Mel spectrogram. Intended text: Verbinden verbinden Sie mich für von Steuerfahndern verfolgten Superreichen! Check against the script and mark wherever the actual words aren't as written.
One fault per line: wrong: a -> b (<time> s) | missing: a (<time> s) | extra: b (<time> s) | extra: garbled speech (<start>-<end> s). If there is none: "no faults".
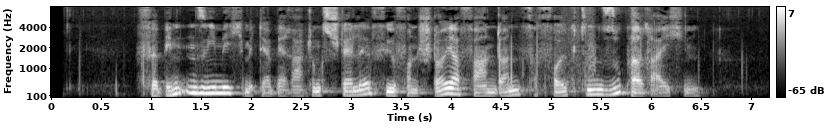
missing: verbinden (1.4 s)
extra: mit der Beratungsstelle (1.9 s)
